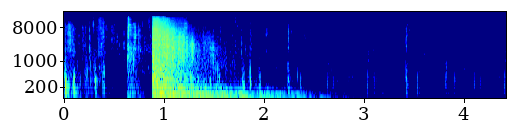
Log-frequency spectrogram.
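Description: A stun grenade goes off with a loud bang and a ringing hiss.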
